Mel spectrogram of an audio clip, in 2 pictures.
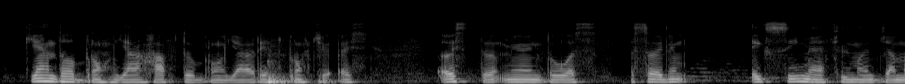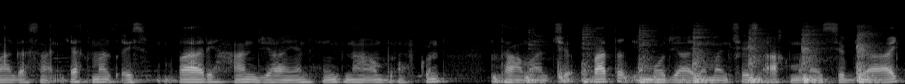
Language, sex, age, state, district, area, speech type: Kashmiri, male, 18-30, Jammu and Kashmir, Ganderbal, rural, spontaneous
